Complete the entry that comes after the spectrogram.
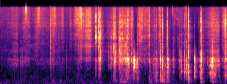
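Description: Fingertips turn the pages of an open glossy paper magazine back and forth on a table. Quiet, soft rustling in the first two seconds builds into louder, crisp crinkling page flips with short, sharp papery snaps. The sound is concentrated in the mid-range with little low rumble.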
